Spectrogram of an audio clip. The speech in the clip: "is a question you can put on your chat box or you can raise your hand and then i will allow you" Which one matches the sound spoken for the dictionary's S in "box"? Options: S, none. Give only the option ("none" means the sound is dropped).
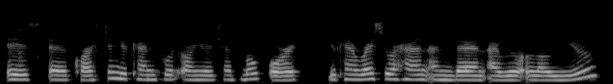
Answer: none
